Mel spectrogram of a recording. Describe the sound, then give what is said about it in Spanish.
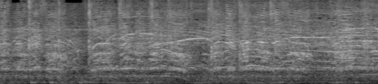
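A crowd of activists carrying republican flags into a tent where former vice president Pablo Iglesias was shouts protest slogans together, '¿Dónde está el cambio? ¿Dónde está el progreso?' (Where is the change? Where is the progress?), a loud, continuous wall of overlapping voices with rhythmic chanting bursts rising and falling. “Entraban con banderas a la carpa, banderas republicanas, donde estaba el exvicepresidente, y lo hacían al grito de ¿dónde está el cambio? ¿Dónde está el progreso?”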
